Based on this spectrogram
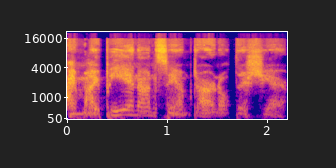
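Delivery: soft, breathy, barely voiced whisper. Having blocked himself out of view, the speaker slips in an aside, whispering. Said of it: "I'm going to whisper".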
